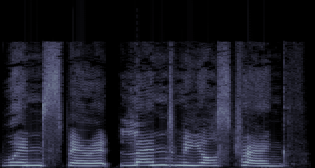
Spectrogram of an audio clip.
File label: Voice chant; lovina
